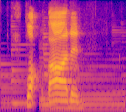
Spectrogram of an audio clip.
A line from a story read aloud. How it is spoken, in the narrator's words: he said in a rough voice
